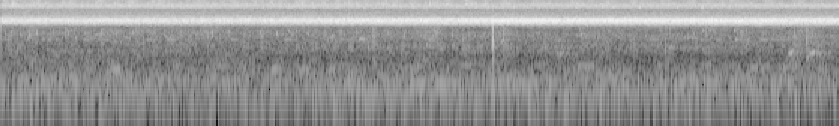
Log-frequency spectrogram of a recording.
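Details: Crickets at night in summer giving an unbroken high-pitched ringing trill, steady in pitch and loudness, with a few faint clicks and a soft low background hum.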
